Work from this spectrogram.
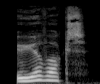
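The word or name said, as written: ØREVOKSET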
